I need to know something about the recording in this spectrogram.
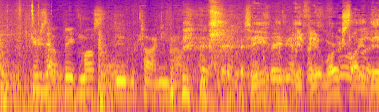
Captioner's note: laughing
